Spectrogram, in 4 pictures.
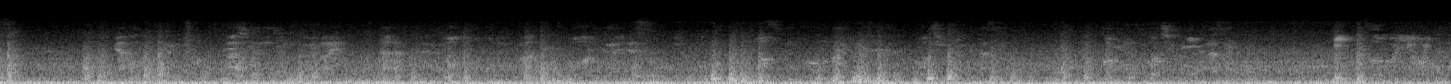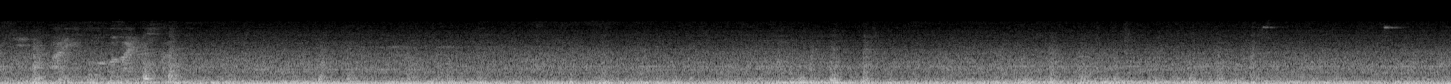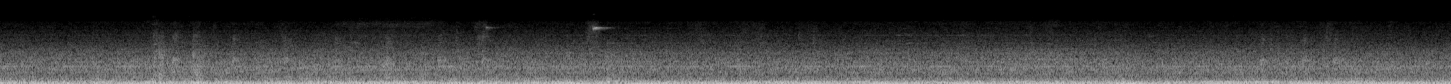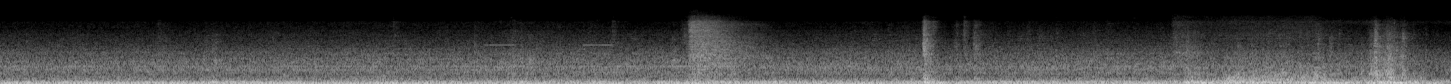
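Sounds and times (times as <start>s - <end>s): train wheels rumbling on track: 0.0s - 58.0s
short high squeaks: 34.9s - 35.2s.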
